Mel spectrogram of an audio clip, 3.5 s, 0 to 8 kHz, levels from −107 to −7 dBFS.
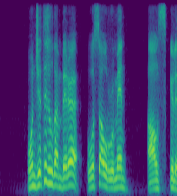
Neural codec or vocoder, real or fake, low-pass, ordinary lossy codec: codec, 16 kHz in and 24 kHz out, 0.9 kbps, LongCat-Audio-Codec, fine tuned four codebook decoder; fake; 7.2 kHz; none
